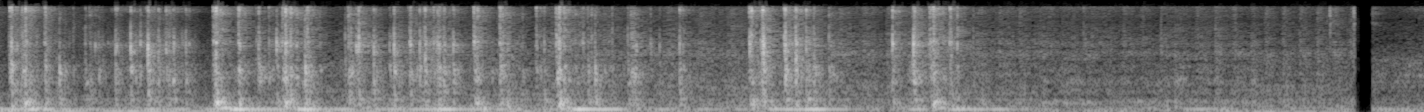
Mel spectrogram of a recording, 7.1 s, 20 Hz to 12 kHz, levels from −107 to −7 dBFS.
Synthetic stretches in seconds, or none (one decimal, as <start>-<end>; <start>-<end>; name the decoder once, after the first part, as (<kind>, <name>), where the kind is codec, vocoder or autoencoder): 5.2-6.3 (codec, SNAC)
